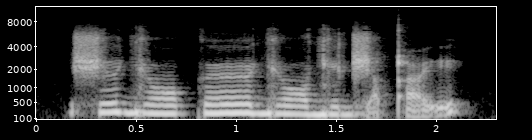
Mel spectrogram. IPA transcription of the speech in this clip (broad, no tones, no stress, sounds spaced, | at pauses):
ʃ ɘ ɡʲ ɔː k œː ɡʲ ɔː ɡʲ ɐ d͡ʒ ḛ qʼ ḛ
